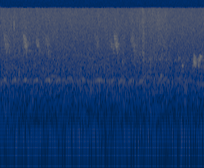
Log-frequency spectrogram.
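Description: Near silence with faint birds chirping: short high chirps every second or so over a faint, quickly repeating call.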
